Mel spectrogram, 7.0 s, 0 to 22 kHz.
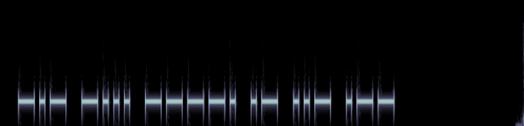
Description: Morse code, heard as a keyed tone, about 17 wpm, 700 Hz. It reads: KB9AUW
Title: USA Callsign DE Callsign 17wpm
